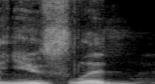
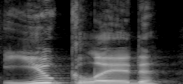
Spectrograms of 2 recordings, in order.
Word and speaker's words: Euclid: Are you going to talk about the uselid?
